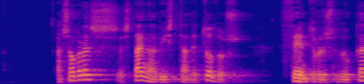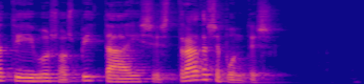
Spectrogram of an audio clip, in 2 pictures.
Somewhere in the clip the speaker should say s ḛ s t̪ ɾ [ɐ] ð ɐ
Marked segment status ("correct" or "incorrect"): incorrect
